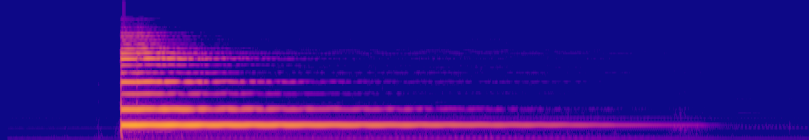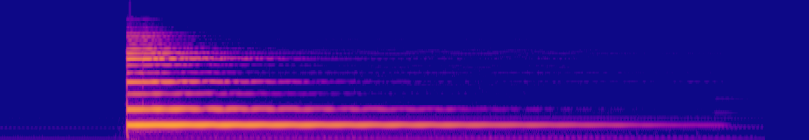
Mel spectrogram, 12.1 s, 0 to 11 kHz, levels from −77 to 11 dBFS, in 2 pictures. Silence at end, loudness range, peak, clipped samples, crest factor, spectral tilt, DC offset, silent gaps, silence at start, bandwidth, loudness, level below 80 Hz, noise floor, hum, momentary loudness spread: 1.6 s; 17 LU; 0 dBFS; under 0.1%; 18 dB; -5 dB/octave; under 0.1%; none; 0.9 s; 5.8 kHz; -15 LUFS; -58 dBFS; -69 dBFS; 60 Hz at -60 dBFS; 24 LU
